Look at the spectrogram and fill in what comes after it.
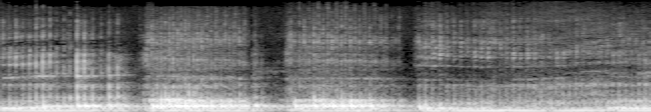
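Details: Leopard producing a resonant low rumble in uneven pulses, two distinct louder growling swells, then a steady deep drone, engine-like throughout.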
